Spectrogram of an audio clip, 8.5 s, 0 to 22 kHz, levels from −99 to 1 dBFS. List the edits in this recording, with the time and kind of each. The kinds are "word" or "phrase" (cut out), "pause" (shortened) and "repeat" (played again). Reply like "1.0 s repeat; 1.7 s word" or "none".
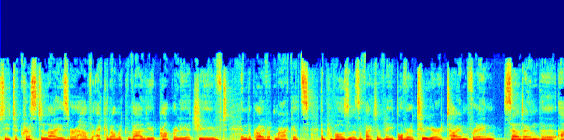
1.0 s word; 5.9 s word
